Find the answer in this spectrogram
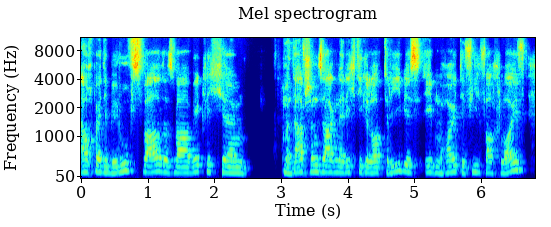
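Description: The voice has a dark, mellow tone and is somewhat breathy, with a Swiss German accent. It moves at a fairly slow pace with fairly even intonation. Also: man. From Switzerland. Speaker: coach and speaker. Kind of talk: interview.

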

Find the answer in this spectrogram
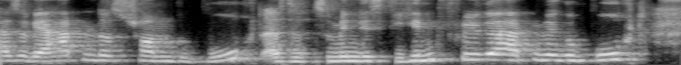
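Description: Noticeable background noise sits behind a woman speaking very fast. Her pitch is fairly high, with ordinary variation. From eastern Germany. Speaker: presenter and journalist. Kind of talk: interview.

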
